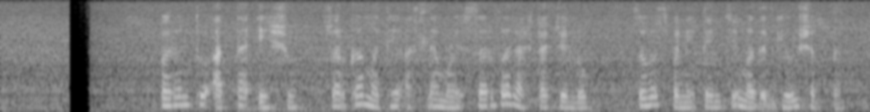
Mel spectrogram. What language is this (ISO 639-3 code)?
mar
